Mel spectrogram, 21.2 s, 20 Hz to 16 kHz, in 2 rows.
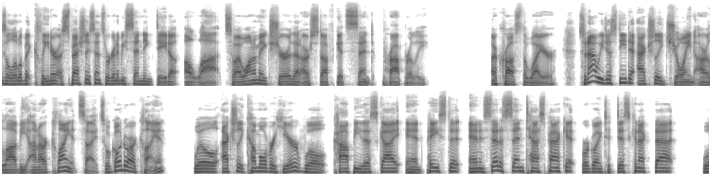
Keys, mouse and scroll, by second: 0.5 click, 1.0 Return, 1.5 Down, 1.7 Down, 3.4 Return, 5.3 click, 6.1 BackSpace, 6.6 i, 8.3 click, 10.6 click, 10.9 click, 12.1 click, 13.8 click, 14.7-15.0 scroll, 15.0 click, 16.0 ctrl+c, 16.1 ctrl+v, 17.6 click, 18.7 right click, 19.7 click, 20.2 right click, 21.0 click.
